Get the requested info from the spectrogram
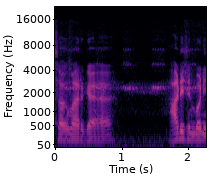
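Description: A man speaking, with a cricket chirping steadily in the background, heard on its own in a pause in the middle.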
